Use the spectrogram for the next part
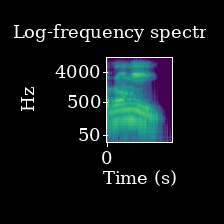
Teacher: র উচ্চারণের সময় জিভ কম্পিত হচ্ছে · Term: কম্পনজাত ধ্বনি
